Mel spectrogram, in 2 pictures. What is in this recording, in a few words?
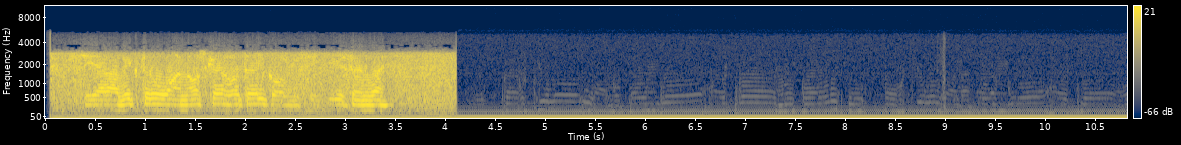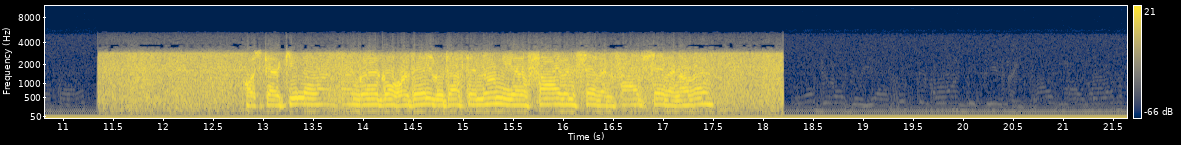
4m ssb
